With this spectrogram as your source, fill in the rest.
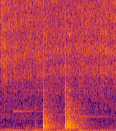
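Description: Vegetables tipped into a hot pan for Udupi sambar give two quick bursts of sizzle with light clinks of utensils against the pot, brief and close.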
